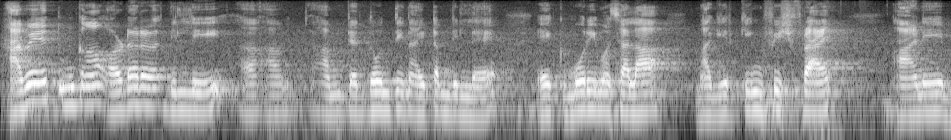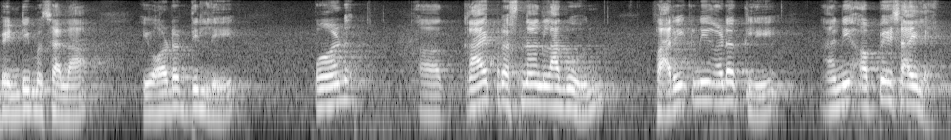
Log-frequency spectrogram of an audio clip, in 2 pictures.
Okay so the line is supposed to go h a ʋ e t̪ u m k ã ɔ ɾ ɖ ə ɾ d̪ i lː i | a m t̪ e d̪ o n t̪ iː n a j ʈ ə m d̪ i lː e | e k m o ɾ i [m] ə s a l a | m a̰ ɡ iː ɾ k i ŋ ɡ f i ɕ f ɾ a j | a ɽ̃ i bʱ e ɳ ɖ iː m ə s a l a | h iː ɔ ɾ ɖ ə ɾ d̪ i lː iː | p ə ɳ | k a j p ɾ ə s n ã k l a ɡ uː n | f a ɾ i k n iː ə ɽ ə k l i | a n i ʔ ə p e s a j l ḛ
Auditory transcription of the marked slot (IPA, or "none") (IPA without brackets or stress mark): m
